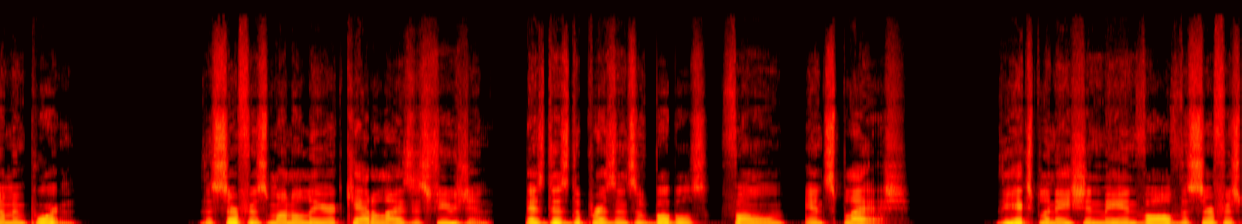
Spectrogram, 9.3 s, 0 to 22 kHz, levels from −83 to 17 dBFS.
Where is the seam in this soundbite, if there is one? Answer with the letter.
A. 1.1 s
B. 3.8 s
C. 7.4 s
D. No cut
C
